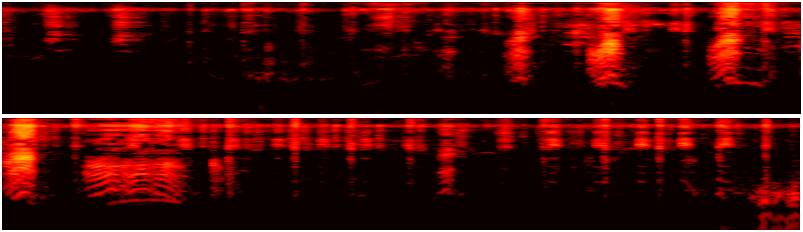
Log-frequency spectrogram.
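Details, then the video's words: A baby black-crowned bird following its mother, near a nest, gives harsh, raspy screams in irregular bursts, roughly one a second, with a longer grating cry midway, over a steady background hiss. "Black crowned baby bird behind mother screams"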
